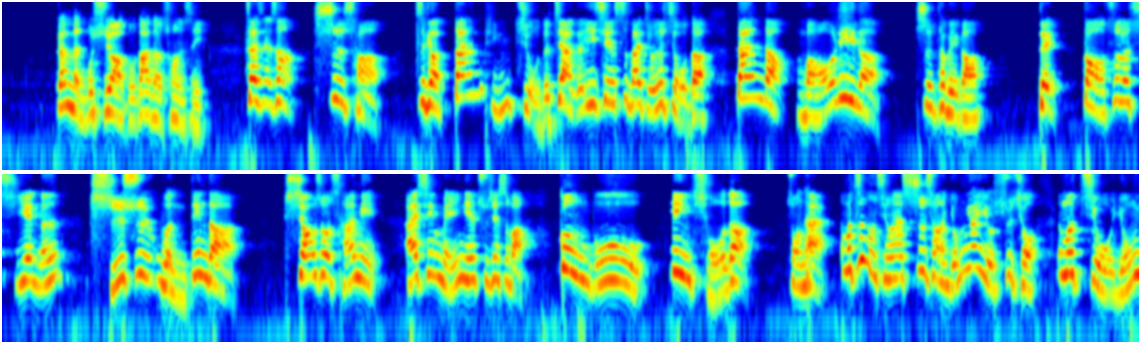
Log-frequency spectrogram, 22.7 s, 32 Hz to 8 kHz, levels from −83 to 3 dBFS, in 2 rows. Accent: native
